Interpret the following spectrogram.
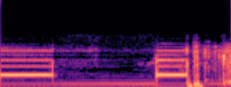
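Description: Telephone tones over the line: a steady tone that cuts off about half a second in, a short second tone near the end, then a click as the call is answered.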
